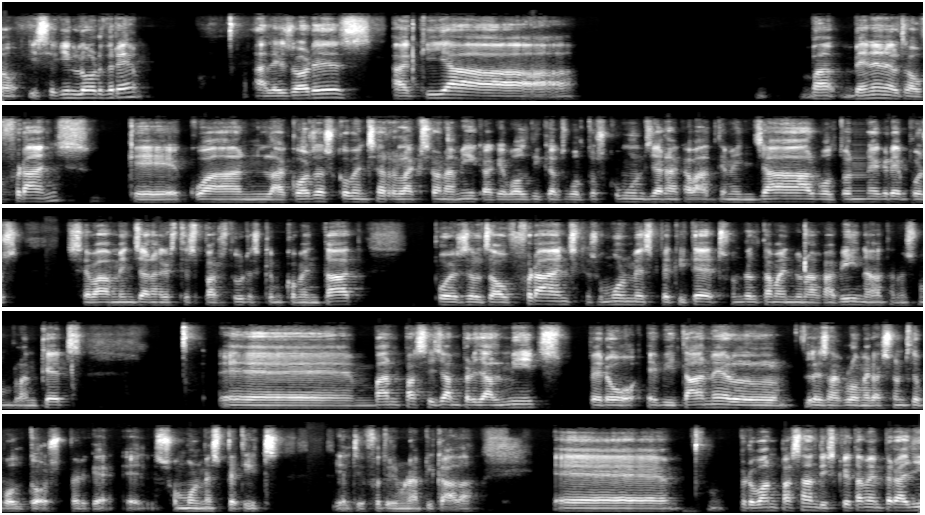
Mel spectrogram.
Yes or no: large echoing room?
no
